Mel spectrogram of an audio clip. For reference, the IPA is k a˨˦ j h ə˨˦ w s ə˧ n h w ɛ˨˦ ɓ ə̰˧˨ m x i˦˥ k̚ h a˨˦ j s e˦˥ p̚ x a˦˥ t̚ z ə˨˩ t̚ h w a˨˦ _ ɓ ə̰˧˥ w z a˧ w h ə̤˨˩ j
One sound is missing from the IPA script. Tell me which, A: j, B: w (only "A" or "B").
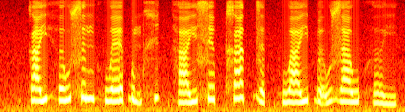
A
